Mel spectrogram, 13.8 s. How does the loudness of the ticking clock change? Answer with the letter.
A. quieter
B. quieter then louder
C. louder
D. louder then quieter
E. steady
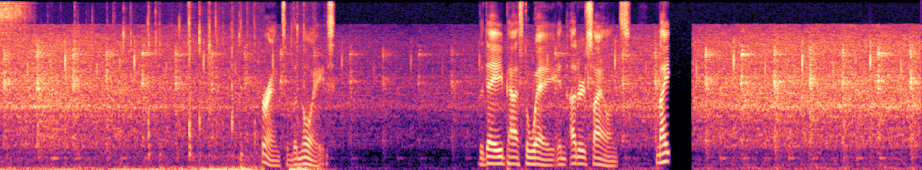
B.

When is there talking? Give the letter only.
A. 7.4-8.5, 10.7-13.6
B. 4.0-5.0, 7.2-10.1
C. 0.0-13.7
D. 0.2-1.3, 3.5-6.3
B.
